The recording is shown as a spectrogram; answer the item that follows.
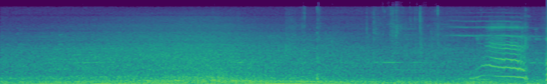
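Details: Nacho, a Korean shorthair cat, begs for more treats after an earlier churu when the owner returns from work. Several seconds of steady low hum, then one bright upward-sweeping meow with rich harmonics near the end.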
